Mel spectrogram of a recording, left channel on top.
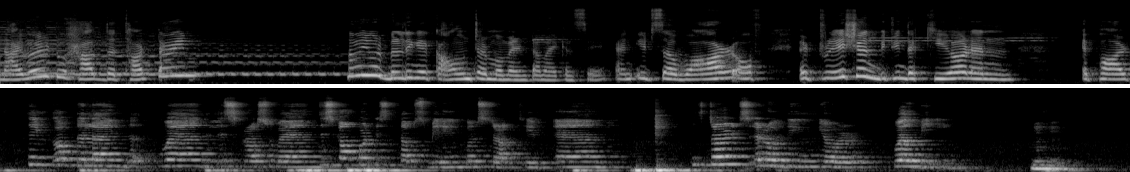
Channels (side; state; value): both; different; correlation 0.00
